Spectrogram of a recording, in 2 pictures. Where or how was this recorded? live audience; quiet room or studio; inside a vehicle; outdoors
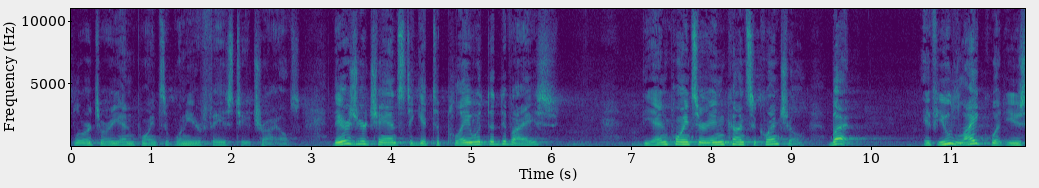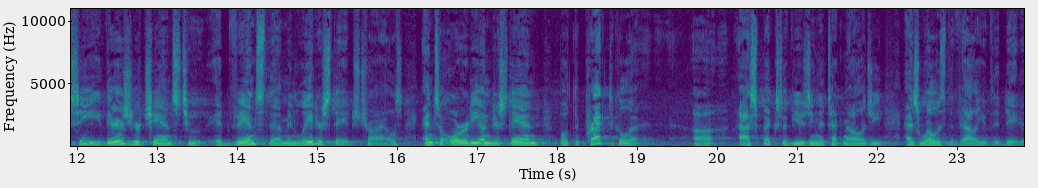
live audience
